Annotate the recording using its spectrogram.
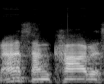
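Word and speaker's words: saṅkhāra: So it's called S-A-N with a dot. Sankhara, Sankhara, Sang. S-A-N-G. Pronounced as S-A-N-G.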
